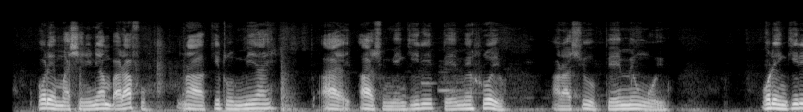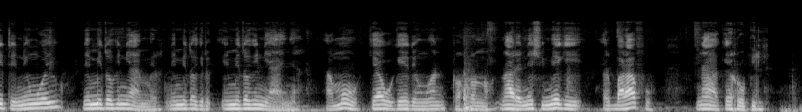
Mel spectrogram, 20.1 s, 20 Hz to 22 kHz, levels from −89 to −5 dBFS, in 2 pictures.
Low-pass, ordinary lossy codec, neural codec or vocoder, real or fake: 9.9 kHz; none; none; real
